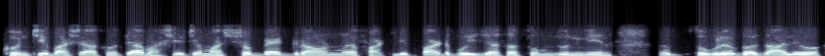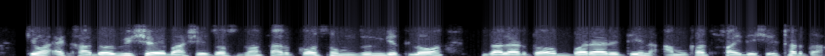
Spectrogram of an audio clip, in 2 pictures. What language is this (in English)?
Konkani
